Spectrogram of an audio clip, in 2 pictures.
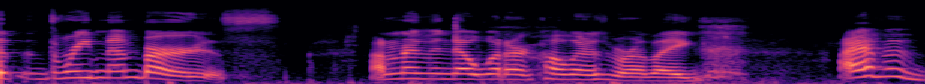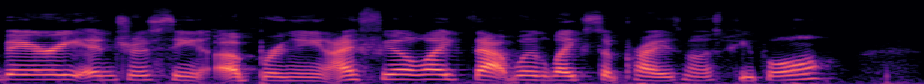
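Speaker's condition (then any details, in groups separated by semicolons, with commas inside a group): No condition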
